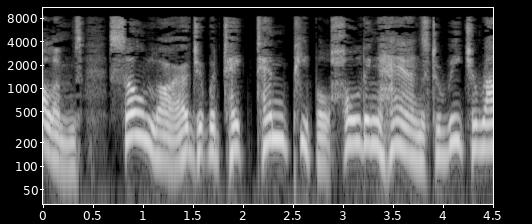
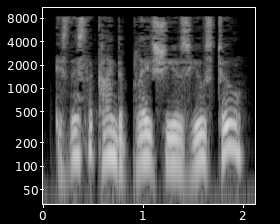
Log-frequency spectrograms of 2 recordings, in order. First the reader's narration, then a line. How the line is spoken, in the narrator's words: asked in a low whisper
